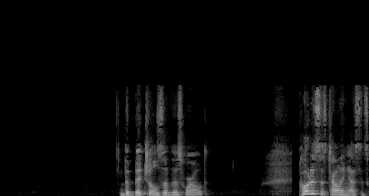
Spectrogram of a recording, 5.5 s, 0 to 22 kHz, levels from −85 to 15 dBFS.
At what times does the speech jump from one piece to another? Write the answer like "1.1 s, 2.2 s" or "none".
1.7 s, 4.4 s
